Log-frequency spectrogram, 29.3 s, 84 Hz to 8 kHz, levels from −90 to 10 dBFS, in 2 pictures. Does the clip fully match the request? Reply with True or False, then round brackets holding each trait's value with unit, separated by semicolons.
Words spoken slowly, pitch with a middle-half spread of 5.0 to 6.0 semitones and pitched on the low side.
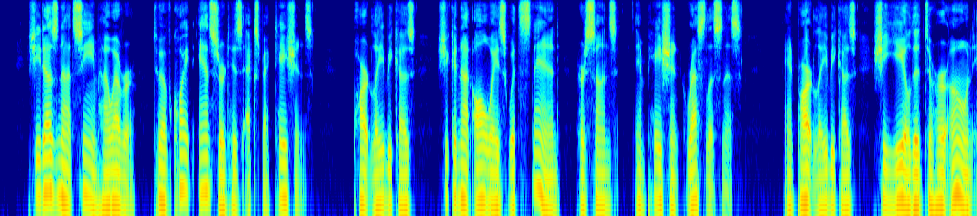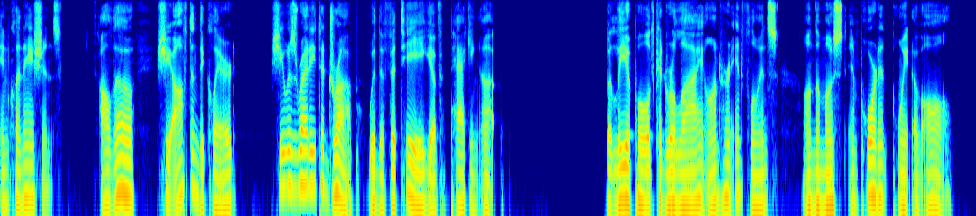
False (125 wpm; 3.4 semitones; 110 Hz)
